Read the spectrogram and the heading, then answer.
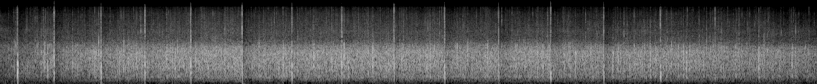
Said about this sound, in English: So can we just take a moment and applaud this and savor this?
